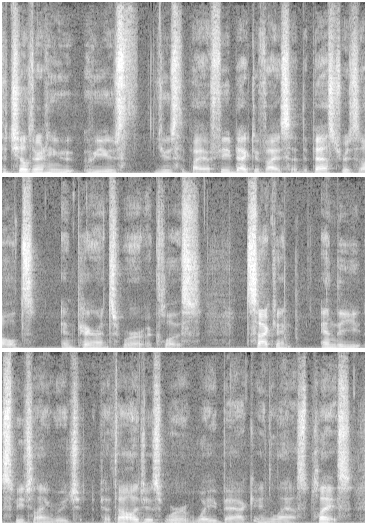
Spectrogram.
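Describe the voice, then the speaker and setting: Vocal fry marks a man's very deep, low voice, delivered at a moderate pace with monotone, flat intonation. There is audible room echo. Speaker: author and educator on stuttering therapy. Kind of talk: educational talk. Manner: repetitions and slight disfluencies.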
